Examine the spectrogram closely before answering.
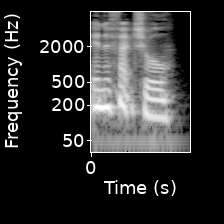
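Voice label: "ineffectual", British English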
